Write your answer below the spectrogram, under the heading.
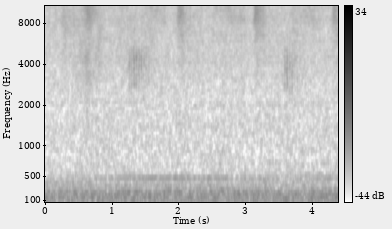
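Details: A Siamese cat being petted purrs in a steady, deep, low rumble with soft rustling sounds over it.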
